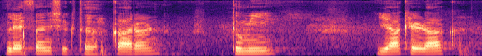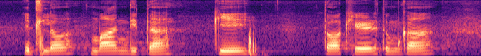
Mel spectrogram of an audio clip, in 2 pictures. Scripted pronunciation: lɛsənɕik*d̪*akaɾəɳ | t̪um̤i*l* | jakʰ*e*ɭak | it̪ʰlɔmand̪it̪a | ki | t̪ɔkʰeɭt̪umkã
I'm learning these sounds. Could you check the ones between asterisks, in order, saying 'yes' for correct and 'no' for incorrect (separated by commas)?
no, no, yes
